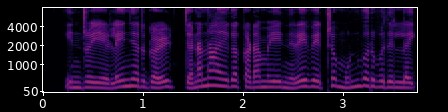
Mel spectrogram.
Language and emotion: Tamil, sad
